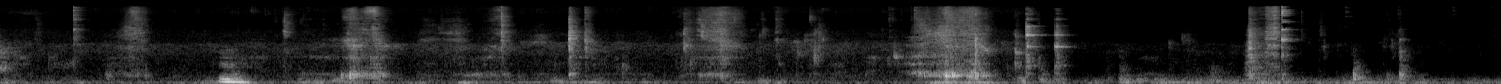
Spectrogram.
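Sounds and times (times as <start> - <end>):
slurping soup: 8.9 - 10.0.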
